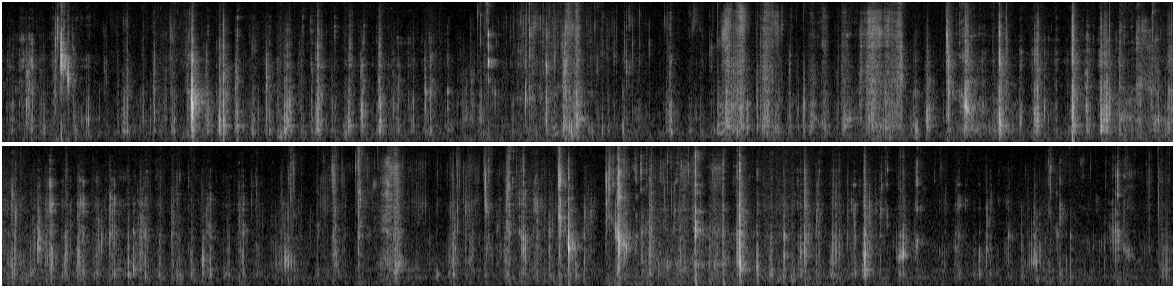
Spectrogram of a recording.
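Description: Close-miked biting and chewing of sauce-glazed chicken wings and drumsticks: irregular crunches and moist chewing sounds, several bites stronger than the rest.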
